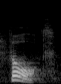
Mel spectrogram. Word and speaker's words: thought: Se escribe thought, pero la GH hay que olvidarlas, ¿eh? It's thought, thought.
